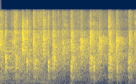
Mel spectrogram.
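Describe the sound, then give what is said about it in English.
A church audience gives a round of hand claps to thank the day's speakers. The claps are crisp and sharp, falling in a fairly regular, brisk rhythm for the whole clip. “We thank our speakers for today. Let's get a hand clap.”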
